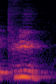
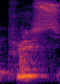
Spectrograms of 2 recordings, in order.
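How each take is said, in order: First: The final S is silent. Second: The final S is pronounced. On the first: It means more, before an adjective. "Tu es plus, because this is an adjective" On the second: It means more, before a quantity. "you do pronounce it because it's followed by de"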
